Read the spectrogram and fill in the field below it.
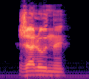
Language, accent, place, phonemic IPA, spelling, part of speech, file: French, France, Lyon, /ʒa.lɔ.ne/, jalonner, verb, LL-Q150 (fra)-jalonner.wav
- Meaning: stake out, mark out (to mark off the limits by stakes)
